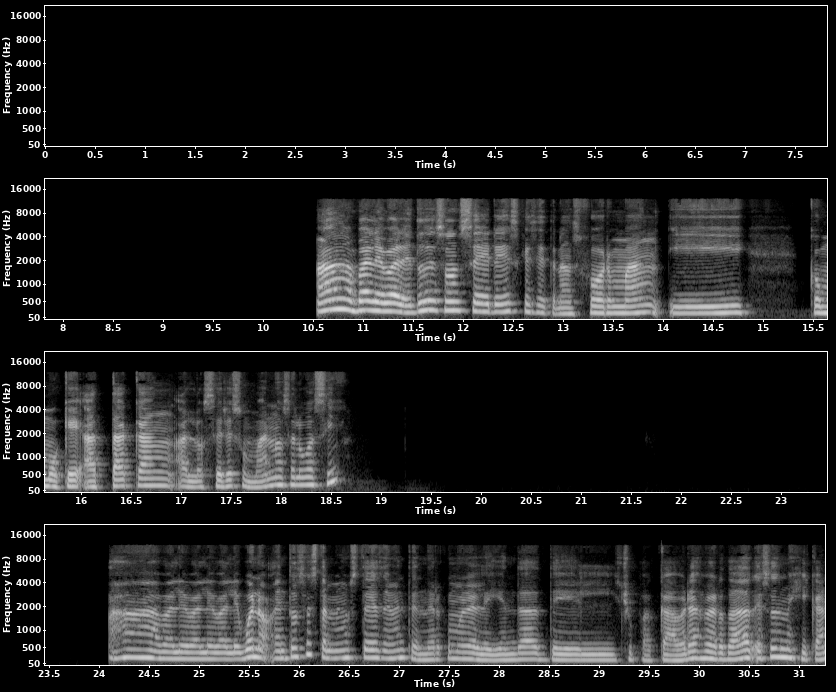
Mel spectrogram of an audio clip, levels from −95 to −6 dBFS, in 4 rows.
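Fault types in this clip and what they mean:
No technical faults can be heard in the speech; the signal holds steady, with no dropouts, distortion, level jumps or timing disturbances anywhere in it.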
